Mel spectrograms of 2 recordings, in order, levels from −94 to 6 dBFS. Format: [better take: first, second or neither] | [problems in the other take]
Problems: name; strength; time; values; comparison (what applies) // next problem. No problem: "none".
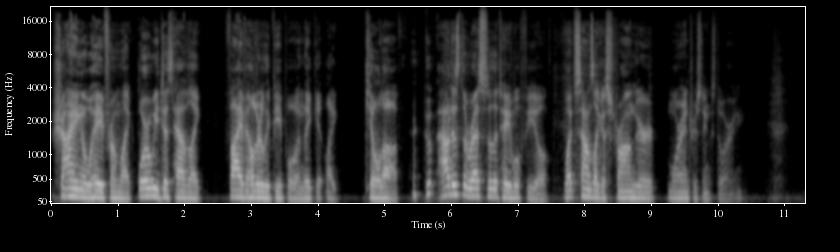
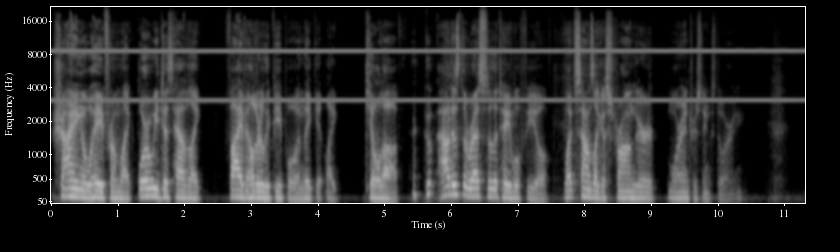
first | high-pitched whine; loud; throughout; 8.5 kHz, 10 dB below the speech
